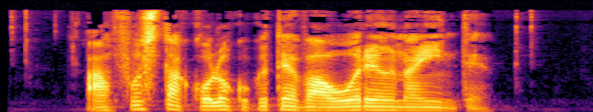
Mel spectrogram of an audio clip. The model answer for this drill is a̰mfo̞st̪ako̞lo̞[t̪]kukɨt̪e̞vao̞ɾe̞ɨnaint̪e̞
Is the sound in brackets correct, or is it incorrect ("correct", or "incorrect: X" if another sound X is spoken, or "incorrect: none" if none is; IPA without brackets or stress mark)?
incorrect: none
